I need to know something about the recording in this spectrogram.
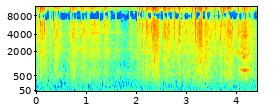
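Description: Clear plastic packaging bag crinkling and rustling as it is handled and pulled open by hand, in faint, irregular crackles.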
